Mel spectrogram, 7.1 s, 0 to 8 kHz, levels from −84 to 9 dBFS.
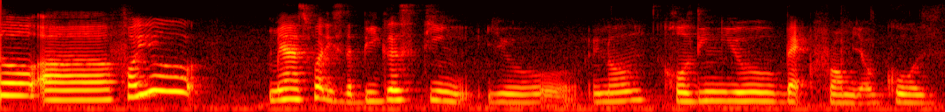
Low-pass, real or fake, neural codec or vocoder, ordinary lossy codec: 7.2 kHz; real; none; none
